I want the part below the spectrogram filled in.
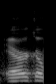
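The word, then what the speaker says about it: Aarika: should back his opponent Erica rhods uh you can look it up it's Erica for congress it's spelled a a r i Ka so there there are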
